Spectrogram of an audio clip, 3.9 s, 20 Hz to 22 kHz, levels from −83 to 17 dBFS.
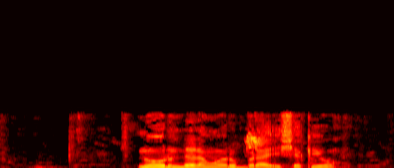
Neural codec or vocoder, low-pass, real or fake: none; 7.2 kHz; real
